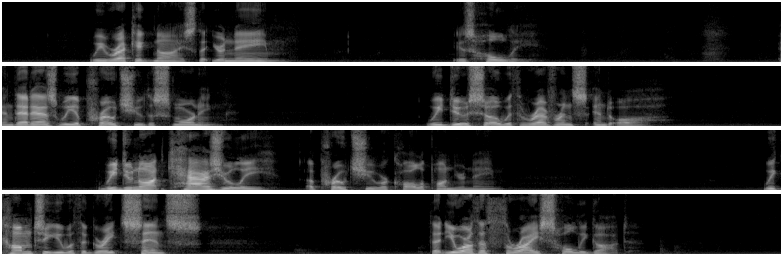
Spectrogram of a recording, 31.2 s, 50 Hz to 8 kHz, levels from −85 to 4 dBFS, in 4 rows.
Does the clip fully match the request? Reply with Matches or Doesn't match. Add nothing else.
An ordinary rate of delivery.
Doesn't match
